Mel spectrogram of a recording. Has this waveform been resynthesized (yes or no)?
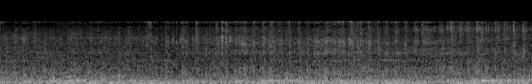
no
